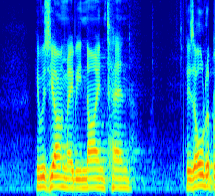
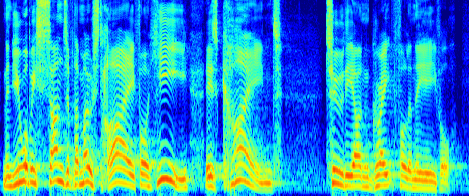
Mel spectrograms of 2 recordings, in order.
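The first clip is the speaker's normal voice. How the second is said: fervent preaching; 4 semitones higher than usual. Acted. Preached scripture climax.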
